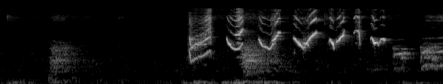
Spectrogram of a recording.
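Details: Greater green leafbird in ngentrok jambul gacor full isian style, crest raised: after a soft start, a loud rapid series of sweeping V-shaped whistles, repeated about three times per second, ending in lower buzzy notes.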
